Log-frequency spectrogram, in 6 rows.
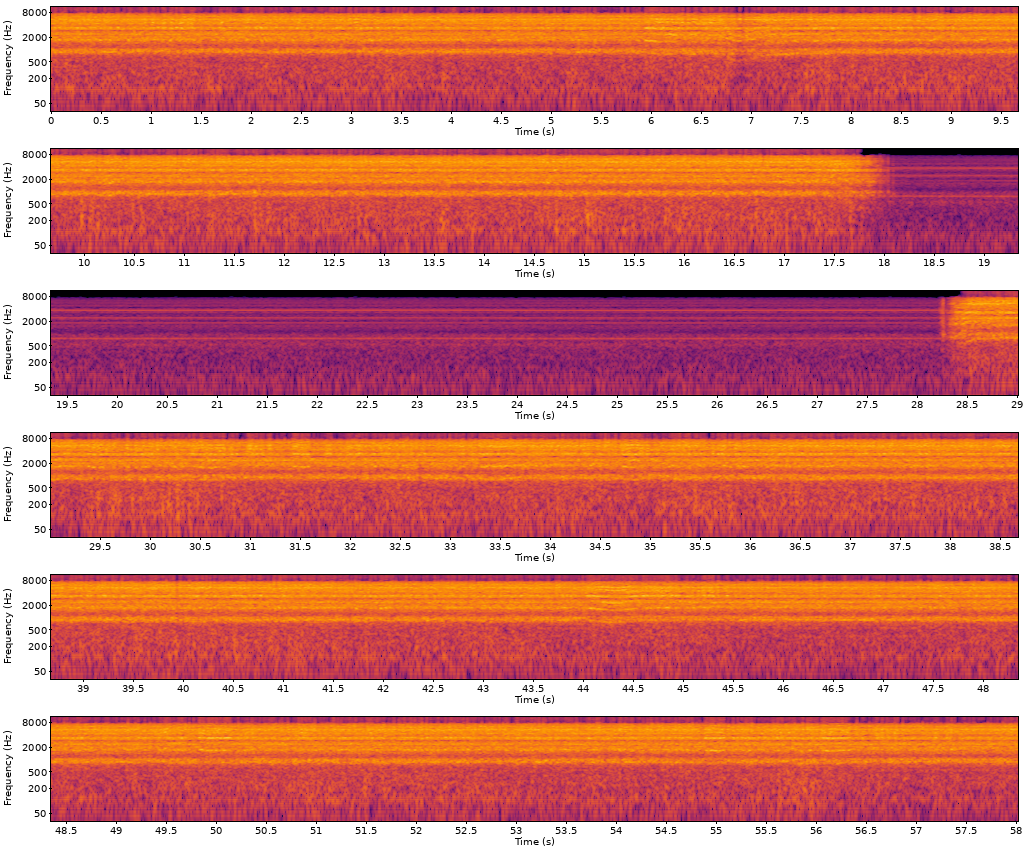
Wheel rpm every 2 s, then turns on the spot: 230, 230, 230, 210, 230, 230, 230, 230, 190, 0, 0, 0, 0, 0, 150, 230, 230, 230, 230, 230, 230, 230, 230, 230, 230, 230, 230, 230, 230.
none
